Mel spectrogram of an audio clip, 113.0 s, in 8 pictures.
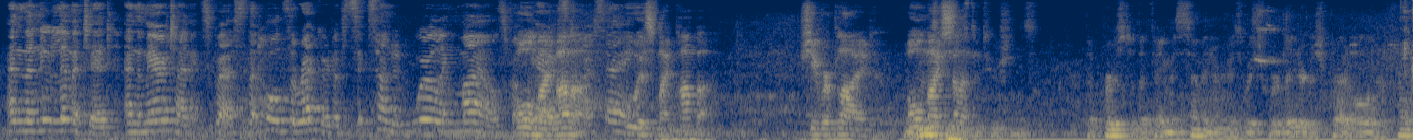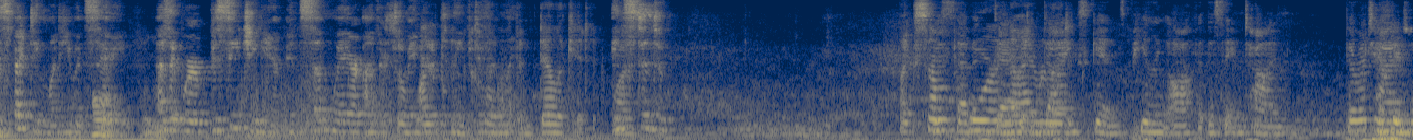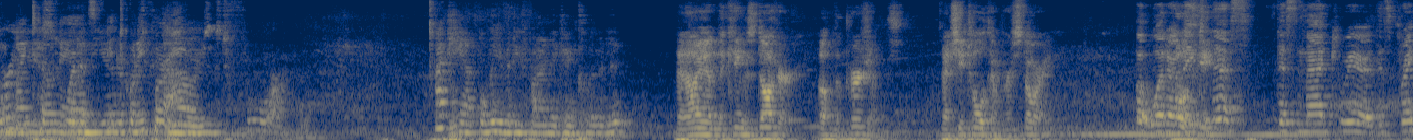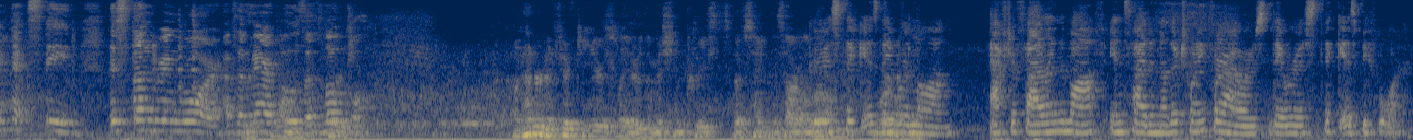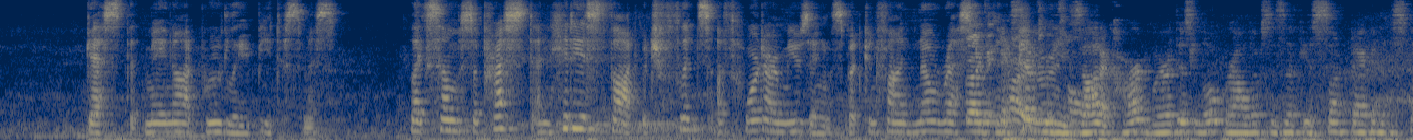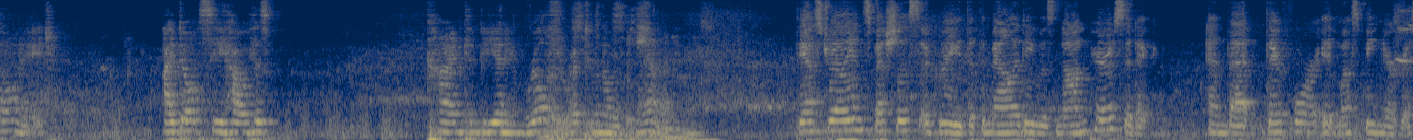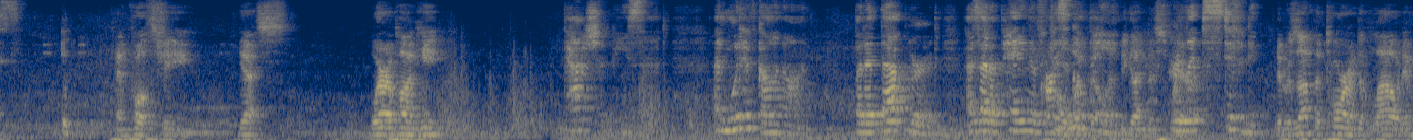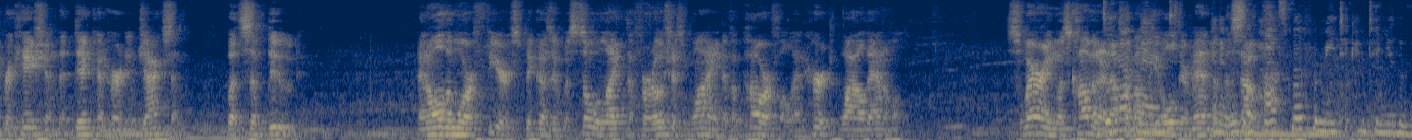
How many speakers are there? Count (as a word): seven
